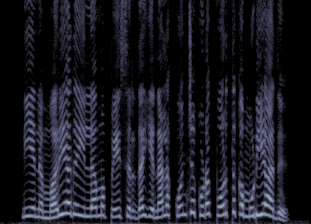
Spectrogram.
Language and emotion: Tamil, angry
